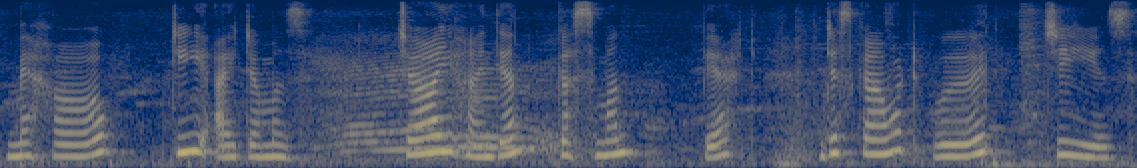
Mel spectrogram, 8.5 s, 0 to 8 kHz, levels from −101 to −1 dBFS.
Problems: none marked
